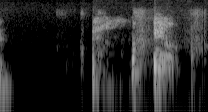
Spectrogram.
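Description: A person coughing: a few short coughs starting about a second in.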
